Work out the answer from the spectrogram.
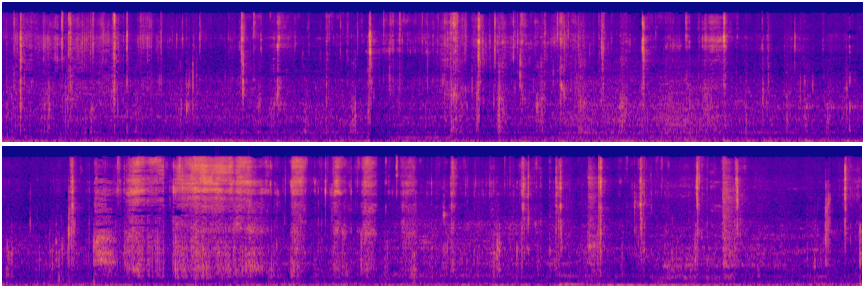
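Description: Close-miked eating of sauce-glazed pork: wet chewing and biting with many small mouth clicks and smacks. A louder, longer burst of noise comes about ten seconds in.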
